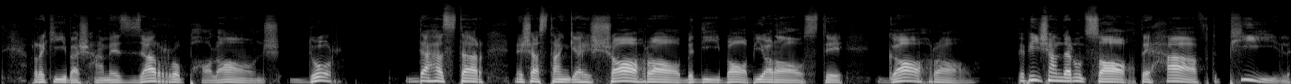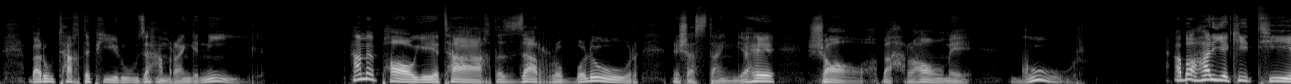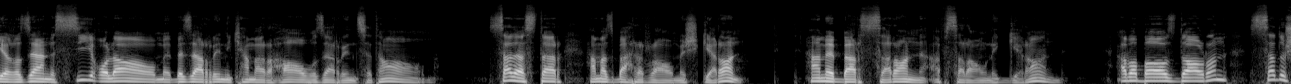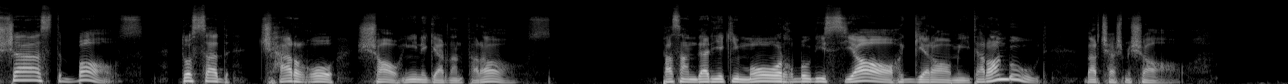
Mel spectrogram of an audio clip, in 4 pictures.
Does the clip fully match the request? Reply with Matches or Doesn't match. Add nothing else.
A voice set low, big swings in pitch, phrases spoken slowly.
Matches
